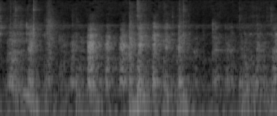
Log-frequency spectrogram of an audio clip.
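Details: Golden retriever puppies play-fighting over a chair: quick, breathy panting puffs in rapid succession, with low snuffling and faint scuffling underneath, indoors and close to the microphone.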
